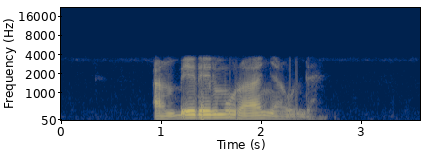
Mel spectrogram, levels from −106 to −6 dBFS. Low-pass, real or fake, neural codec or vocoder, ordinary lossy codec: 3.6 kHz; real; none; Opus, 32 kbps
